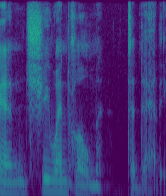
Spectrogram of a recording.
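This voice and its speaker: A raspy, put-on character voice with ordinary pitch variation. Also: man. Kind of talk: sermon, Bible study. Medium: solo performance. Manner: conversational, earnest.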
